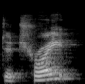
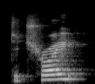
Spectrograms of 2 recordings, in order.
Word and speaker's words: Detroit: So, we have Detroit Lions. Detroit Lions. Also, my T is last released here. So, you might hear Detroit. And it doesn't sound like there's a T.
